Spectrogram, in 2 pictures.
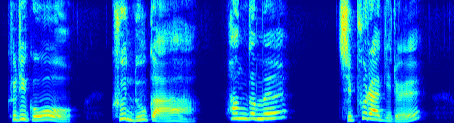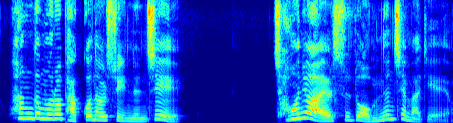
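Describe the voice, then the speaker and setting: A woman with a voice on the high side reads a children's storybook aloud, expressive and deliberate in her delivery.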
